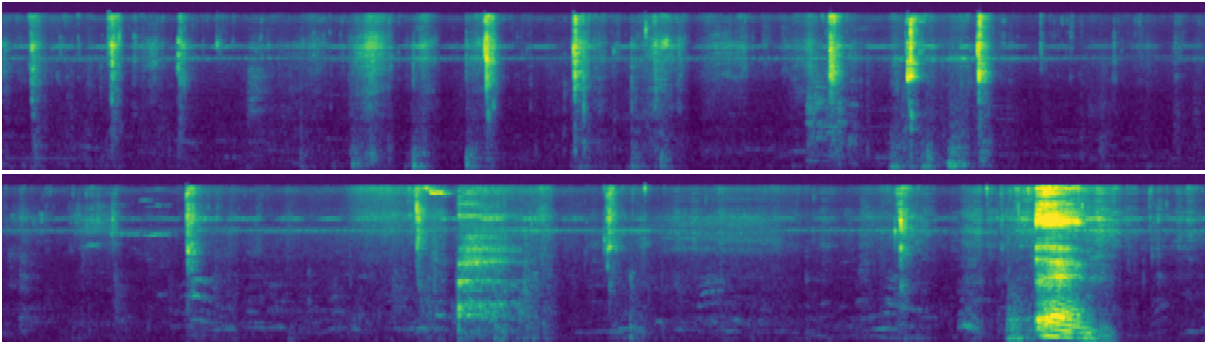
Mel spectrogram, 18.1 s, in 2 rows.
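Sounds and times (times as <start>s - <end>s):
wet chewing and lip smacking: 0.1s - 1.7s, 3.6s - 4.4s, 6.1s - 10.6s, 13.5s - 13.8s, 15.7s - 16.0s.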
